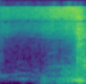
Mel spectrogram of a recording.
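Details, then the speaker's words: A quiet pause, then a rising airy whoosh as the speaker's own mechanical ventilator delivers a breath during his podcast recording. "my name is that noise here is my ventilator"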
